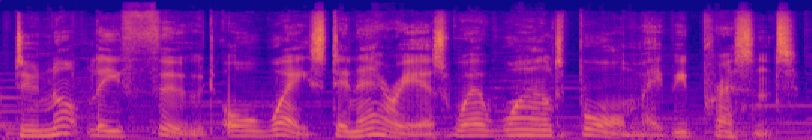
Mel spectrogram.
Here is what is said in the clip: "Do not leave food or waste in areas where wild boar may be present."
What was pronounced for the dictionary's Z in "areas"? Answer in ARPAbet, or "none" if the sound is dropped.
Z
